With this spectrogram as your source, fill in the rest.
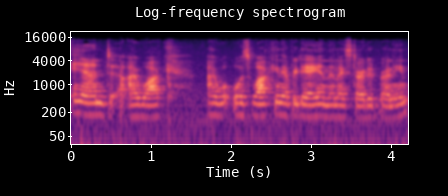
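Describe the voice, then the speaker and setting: A woman speaks at a very deep, low pitch in a monotone, flat intonation. Noticeable background noise is present. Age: 60s. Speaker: amateur athlete. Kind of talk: interview. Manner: casual, hesitant with fillers.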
